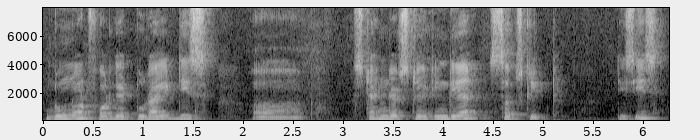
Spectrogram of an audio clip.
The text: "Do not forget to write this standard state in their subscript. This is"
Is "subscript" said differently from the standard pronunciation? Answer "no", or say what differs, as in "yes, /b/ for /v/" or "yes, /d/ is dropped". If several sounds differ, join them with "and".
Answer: no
